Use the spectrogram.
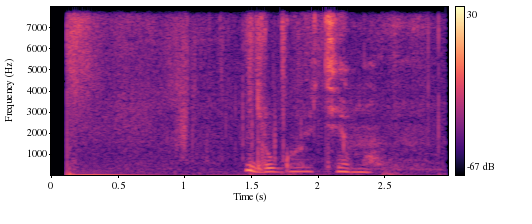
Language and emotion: Russian, neutral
